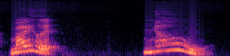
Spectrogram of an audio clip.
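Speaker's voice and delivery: high scolding call to the dog; high, loud scolding cry. Acted. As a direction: shout no at the dog from off the page.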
